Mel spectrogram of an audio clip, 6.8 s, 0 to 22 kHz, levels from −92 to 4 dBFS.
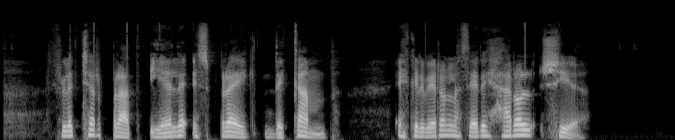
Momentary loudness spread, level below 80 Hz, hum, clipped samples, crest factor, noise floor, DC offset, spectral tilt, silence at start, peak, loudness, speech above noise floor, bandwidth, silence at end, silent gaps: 9 LU; -52 dBFS; none; under 0.1%; 20 dB; -81 dBFS; under 0.1%; -6.5 dB/octave; 0.6 s; -6 dBFS; -24 LUFS; 58 dB; 11.5 kHz; 0.9 s; none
